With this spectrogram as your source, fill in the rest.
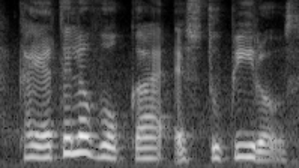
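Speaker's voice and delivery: normal talking voice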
